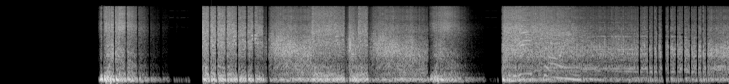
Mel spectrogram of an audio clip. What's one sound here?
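A video game crowd cheers loudly in bursts.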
